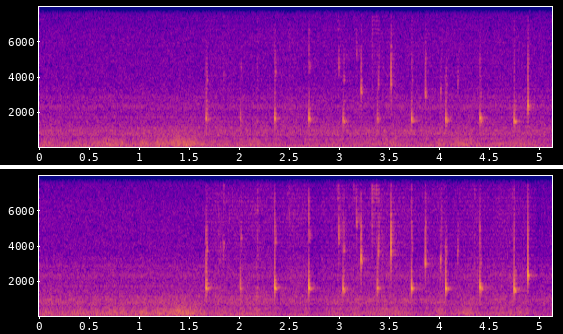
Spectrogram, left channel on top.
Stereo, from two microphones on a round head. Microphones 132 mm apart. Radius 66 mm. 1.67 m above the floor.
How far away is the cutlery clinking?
I don't hear cutlery clinking.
